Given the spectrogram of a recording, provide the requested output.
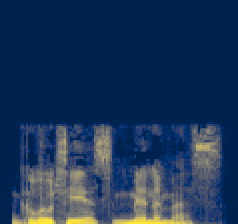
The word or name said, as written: gluteus minimus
